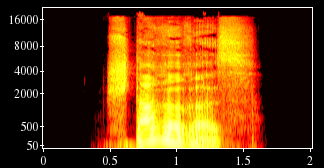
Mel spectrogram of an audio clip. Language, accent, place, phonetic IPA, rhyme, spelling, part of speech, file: German, Germany, Berlin, [ˈʃtaʁəʁəs], -aʁəʁəs, starreres, adjective, De-starreres.ogg
- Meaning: strong/mixed nominative/accusative neuter singular comparative degree of starr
